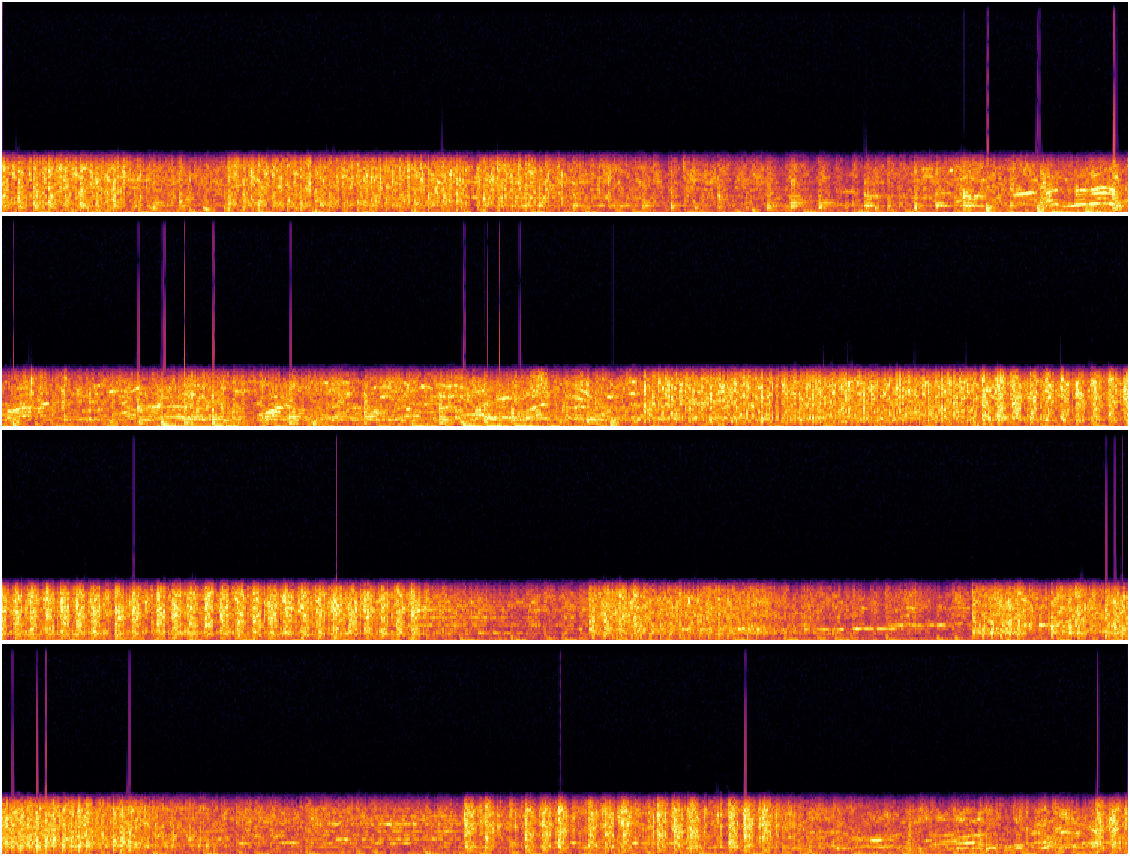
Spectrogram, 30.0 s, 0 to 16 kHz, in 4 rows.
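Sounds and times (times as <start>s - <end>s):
music: 0.0s - 30.0s
automatic gunfire bursts: 11.8s - 18.1s, 18.9s - 20.3s, 21.5s - 23.6s, 25.6s - 28.0s, 29.7s - 30.0s.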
